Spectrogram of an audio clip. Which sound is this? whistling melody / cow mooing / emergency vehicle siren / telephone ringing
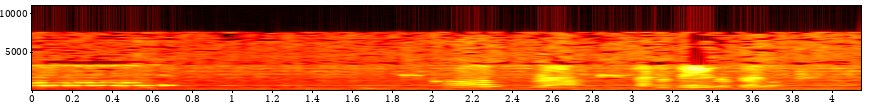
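telephone ringing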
